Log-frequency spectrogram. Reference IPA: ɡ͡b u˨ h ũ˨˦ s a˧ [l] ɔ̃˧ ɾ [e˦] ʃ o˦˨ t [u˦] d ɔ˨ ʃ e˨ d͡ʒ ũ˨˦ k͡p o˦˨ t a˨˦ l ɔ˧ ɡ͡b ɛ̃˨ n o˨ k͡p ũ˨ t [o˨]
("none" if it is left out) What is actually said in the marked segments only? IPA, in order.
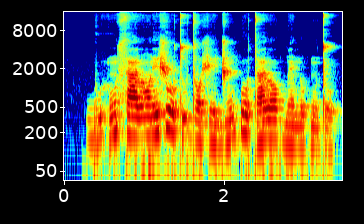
l, e˦, u˧, o˨

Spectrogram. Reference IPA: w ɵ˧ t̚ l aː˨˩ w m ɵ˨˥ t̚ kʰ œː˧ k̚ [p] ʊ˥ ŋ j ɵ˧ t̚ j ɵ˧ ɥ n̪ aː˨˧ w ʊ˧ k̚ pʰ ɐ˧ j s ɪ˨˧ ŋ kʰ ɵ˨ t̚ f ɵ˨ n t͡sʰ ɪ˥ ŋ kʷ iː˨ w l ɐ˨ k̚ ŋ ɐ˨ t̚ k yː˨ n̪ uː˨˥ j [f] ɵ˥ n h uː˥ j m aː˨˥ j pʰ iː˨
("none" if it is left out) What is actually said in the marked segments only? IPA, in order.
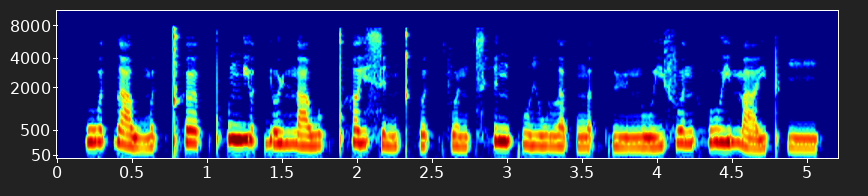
pʰ, f

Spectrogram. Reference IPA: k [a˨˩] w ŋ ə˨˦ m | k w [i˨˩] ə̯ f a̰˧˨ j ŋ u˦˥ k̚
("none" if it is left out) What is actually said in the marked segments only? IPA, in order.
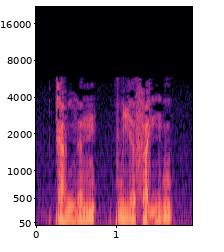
a˨˩, i˨˩

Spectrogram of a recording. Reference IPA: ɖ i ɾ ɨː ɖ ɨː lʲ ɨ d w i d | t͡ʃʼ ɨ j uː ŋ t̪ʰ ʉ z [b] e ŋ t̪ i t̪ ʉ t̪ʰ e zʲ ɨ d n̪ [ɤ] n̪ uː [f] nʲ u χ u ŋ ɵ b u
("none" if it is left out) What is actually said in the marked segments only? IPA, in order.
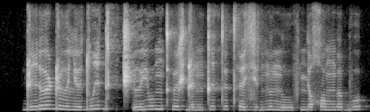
ɖ, ɵ, f

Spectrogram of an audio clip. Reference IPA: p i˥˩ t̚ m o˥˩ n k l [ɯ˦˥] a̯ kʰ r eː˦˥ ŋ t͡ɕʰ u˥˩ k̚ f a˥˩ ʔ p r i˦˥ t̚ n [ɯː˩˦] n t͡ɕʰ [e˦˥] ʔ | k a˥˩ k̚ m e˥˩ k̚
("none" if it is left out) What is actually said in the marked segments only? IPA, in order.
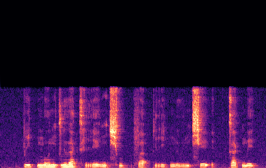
ɯ˥˩, ɯː˨˩, e˦˥

